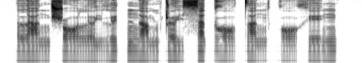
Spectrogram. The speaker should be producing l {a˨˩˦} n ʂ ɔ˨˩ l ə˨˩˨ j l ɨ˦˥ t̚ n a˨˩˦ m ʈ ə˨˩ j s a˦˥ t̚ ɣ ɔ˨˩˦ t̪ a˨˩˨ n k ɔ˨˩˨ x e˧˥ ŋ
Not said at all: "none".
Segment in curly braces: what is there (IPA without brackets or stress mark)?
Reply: a˨˩˦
